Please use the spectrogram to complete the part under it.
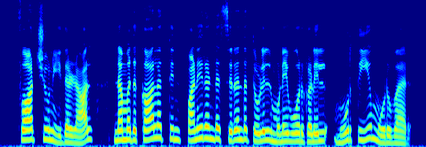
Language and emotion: Tamil, neutral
